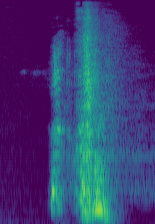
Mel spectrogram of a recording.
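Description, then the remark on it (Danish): A single loud sneeze: a short sharp intake followed by a bursting, breathy explosion that trails off quickly, with no talking around it. “Jeg har ikke mere til på Facebook, men jeg skal nys.”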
